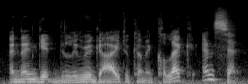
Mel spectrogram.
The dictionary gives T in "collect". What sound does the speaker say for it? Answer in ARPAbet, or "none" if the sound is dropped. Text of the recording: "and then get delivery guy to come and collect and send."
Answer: T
